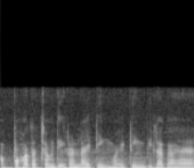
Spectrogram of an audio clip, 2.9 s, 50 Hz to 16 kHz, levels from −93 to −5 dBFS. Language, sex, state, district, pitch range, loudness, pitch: Hindi, male, Chhattisgarh, Sukma, 90-95 Hz, -20 LUFS, 90 Hz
